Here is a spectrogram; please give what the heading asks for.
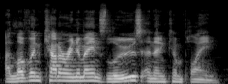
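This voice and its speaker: A man's voice: a little high, quick pace, fairly bright tone, faint music behind. An Australian man giving rambling, self-mocking commentary over gameplay, full of chatty asides. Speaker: gaming video creator.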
